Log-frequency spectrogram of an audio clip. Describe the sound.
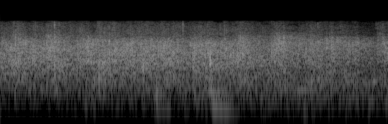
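Audience applause welcomes a speaker at a presentation on club operations and profitability. Dense, steady clapping fills the whole clip at an even level.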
